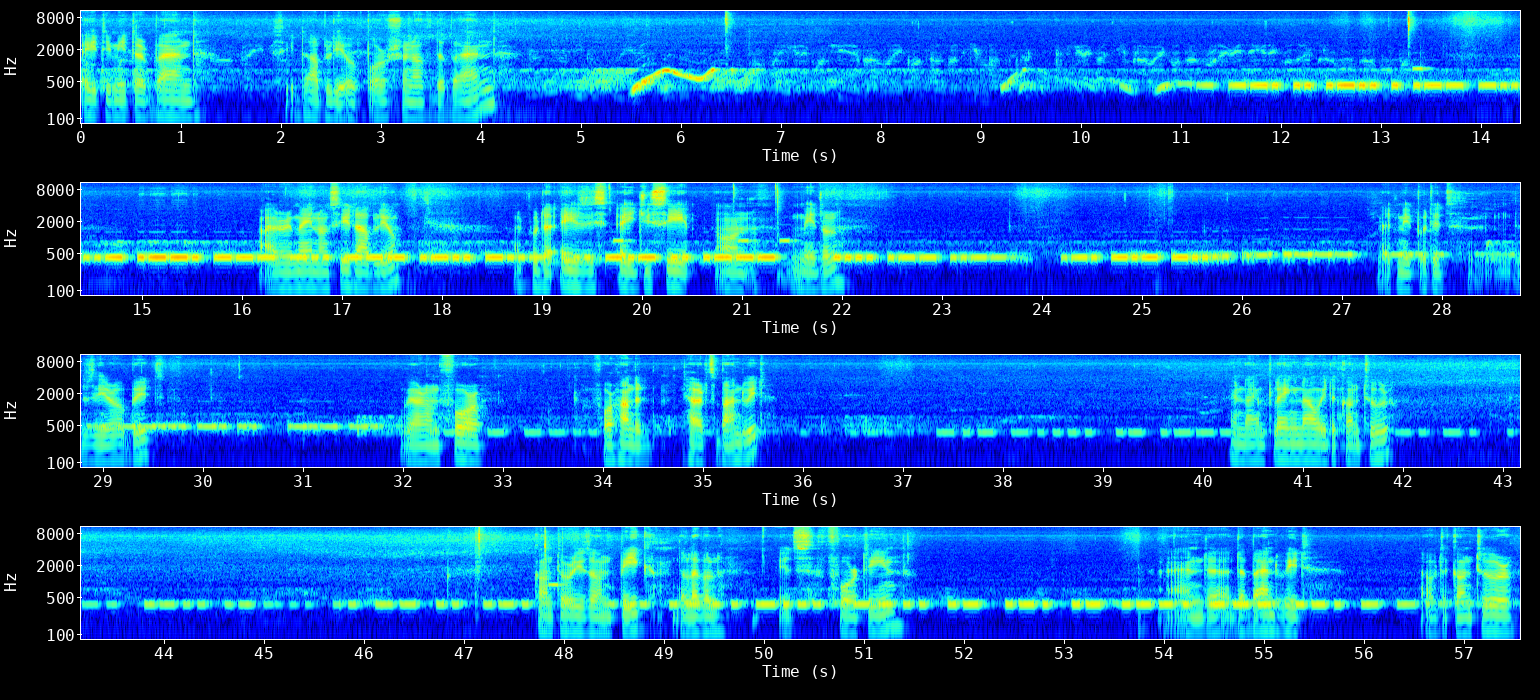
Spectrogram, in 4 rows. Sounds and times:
Speech: 0.0s - 4.8s, 6.7s - 12.6s, 34.0s - 35.7s, 40.0s - 41.9s, 47.8s - 49.6s, 50.2s - 51.4s, 56.6s - 57.5s
Radio: 0.0s - 13.4s, 39.7s - 44.1s, 45.4s - 51.5s, 54.0s - 55.7s.

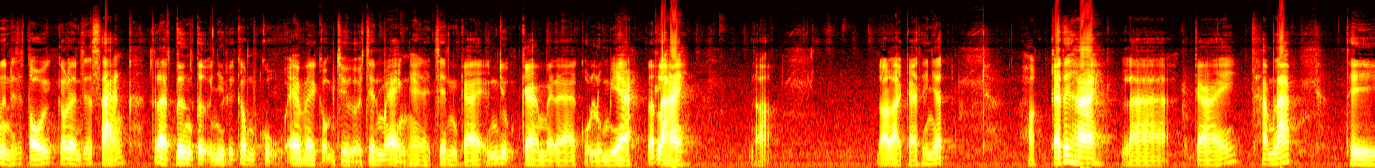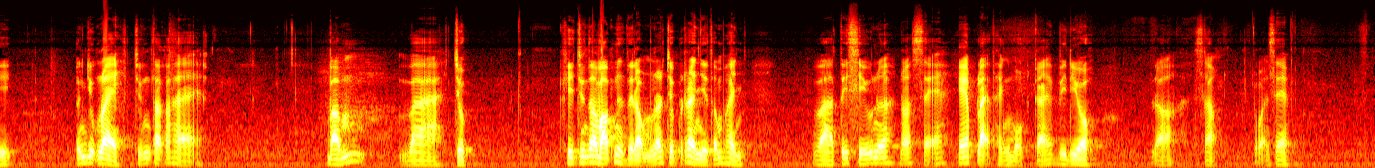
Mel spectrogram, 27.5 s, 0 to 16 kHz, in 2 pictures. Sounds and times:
Speech: 0.0s - 7.8s, 8.8s - 9.5s, 10.2s - 13.9s, 14.5s - 15.8s, 17.0s - 18.5s, 19.4s - 21.2s, 21.9s - 26.7s.

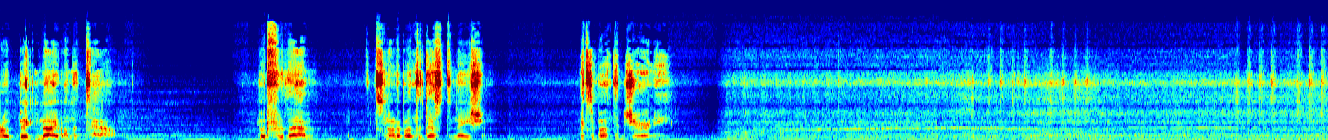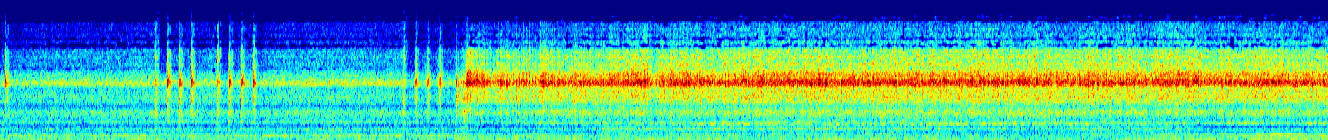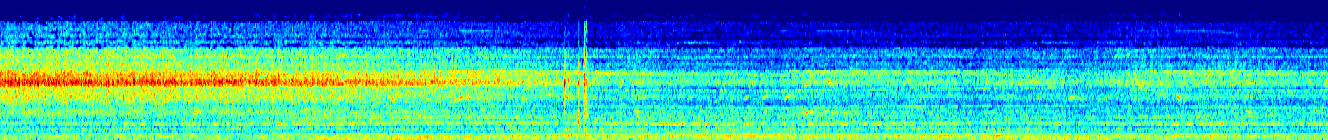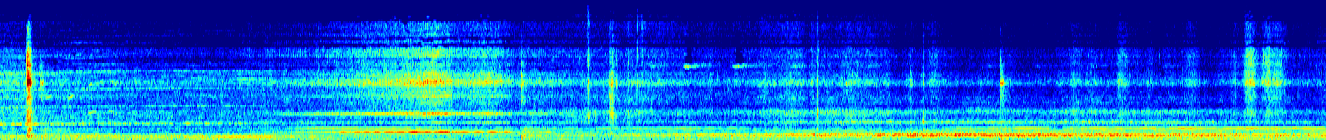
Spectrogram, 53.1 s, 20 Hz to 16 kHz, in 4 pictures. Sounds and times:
Outside, urban or manmade: 0.0s - 53.1s.

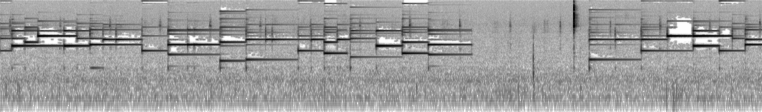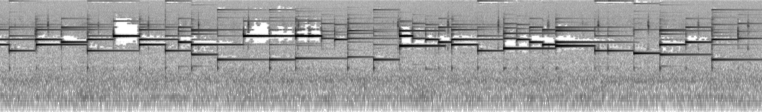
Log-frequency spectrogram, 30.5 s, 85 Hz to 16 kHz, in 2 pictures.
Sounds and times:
Music: 0.0s - 9.4s, 11.8s - 30.4s
Tick-tock: 9.9s - 30.4s.

